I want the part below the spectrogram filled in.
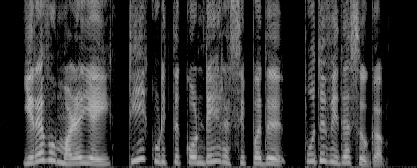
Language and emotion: Tamil, happy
